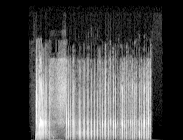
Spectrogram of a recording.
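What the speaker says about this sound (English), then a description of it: "He just farted a lot." Walter the dog farting in a long, loud, close burst, a sputtering rapid train of flatulent pulses that starts with a blast, dips briefly, then rattles on for nearly two seconds before cutting off.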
